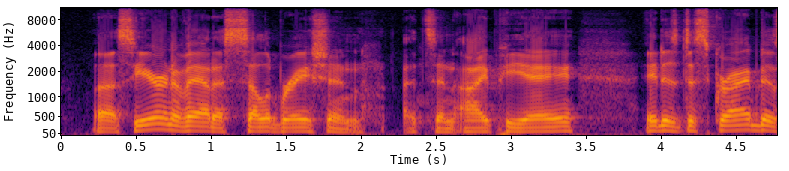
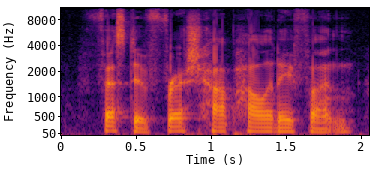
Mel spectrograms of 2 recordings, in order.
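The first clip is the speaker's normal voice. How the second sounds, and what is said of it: Tongue twister said very fast. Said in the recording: “say that five times fast ... saying that so fast”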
